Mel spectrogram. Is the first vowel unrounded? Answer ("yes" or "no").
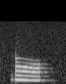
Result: no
